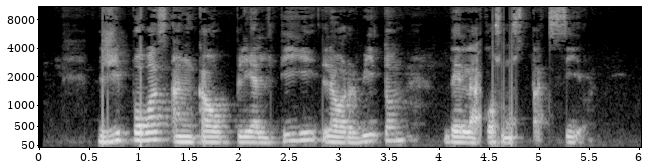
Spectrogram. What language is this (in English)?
Esperanto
